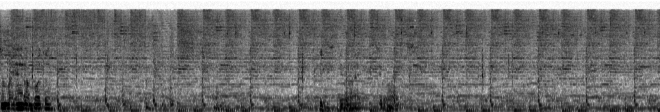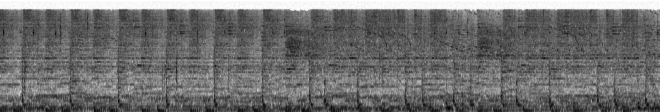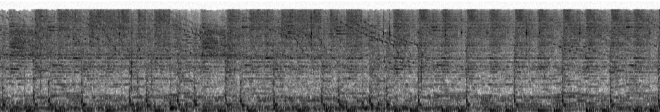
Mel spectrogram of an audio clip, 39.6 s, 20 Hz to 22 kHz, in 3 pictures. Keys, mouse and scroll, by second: 4.5 click, 6.9 click, 8.0-10.8 alt+right drag, 10.8-13.6 alt+right drag, 14.3 click, 16.1 click, 16.6 right click, 17.6-20.9 alt+right drag, 20.9-22.4 alt+right drag, 22.5-24.2 alt+right drag, 24.2-26.8 right drag, 26.8-28.7 alt+right drag, 28.7 click, 29.3-30.8 alt+right drag, 30.8 right click, 32.6 click, 34.7 alt+right click, 35.6 right click, 36.5-39.6 right drag.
